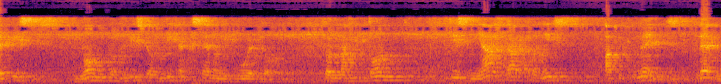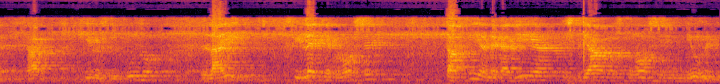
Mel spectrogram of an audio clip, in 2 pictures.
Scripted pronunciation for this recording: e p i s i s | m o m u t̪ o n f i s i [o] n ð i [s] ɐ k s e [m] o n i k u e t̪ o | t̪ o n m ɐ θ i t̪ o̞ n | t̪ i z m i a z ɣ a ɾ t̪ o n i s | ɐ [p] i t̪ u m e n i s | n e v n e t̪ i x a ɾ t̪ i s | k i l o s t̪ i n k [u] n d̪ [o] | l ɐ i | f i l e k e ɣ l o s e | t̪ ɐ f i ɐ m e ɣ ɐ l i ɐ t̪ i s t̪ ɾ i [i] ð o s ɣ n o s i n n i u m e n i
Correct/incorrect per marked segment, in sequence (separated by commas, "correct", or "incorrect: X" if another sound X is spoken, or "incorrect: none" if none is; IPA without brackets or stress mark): correct, incorrect: x, incorrect: n, correct, correct, correct, incorrect: a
